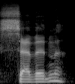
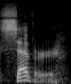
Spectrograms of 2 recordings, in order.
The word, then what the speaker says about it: Sever: You know, Sever is pronounced like 7. What? Yeah. What? Do I just say 7 then? Because I thought Sever was pronounced like Sever.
